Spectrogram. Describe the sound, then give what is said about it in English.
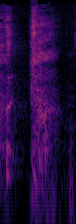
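A short, breathy sneeze: a brief intake burst followed by a louder, harsher explosive blast that fades quickly, with no talking. “Bless you.”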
